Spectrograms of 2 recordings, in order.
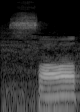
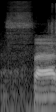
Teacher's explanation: So tebal, sa tipis. Mimnya juga berpengaruh.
